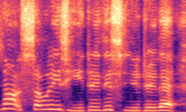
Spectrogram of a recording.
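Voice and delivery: high, sing-song mock friend; a lightly voiced know-it-all friend, breezy. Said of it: "And someone's".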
